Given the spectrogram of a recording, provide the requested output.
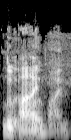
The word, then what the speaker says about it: Lupine: Is it Lupine or Lupine? Lupine. Lupine. Okay.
